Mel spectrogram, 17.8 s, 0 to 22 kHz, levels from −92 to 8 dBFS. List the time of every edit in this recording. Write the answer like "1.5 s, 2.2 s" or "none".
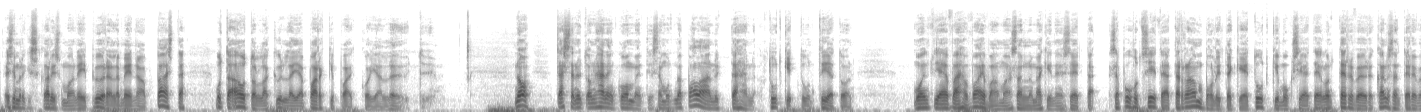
none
